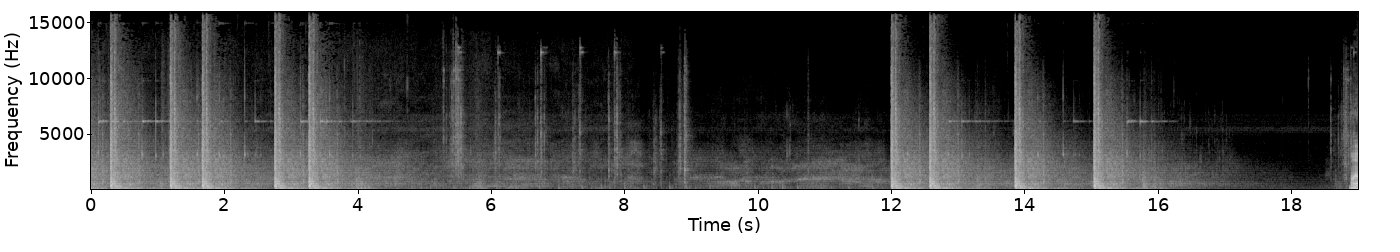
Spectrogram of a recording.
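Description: Gunfire in Project Zomboid: a rapid volley of sharp, loud shots with metallic ringing tails, a quieter gap with faint clicks and pings, then another burst of four heavy shots before near silence.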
